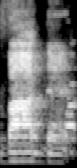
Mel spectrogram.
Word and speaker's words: Wagner: Against France, and we will Wagner. It's Wagner. The Everybody Wagner. says, they always say it wrong.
